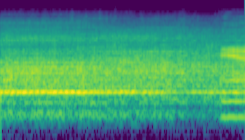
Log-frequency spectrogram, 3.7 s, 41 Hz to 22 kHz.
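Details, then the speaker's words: Cincinnati milling machine with spindle at 54 RPM and feed about 2 7/8 in/min, cool mist on, cutting down an existing slot: even, steady hum with one constant mid tone, no chatter or squeal; cutting smoothly. "So we're just kind of going down this slot we already cut. We'll make another cut after this, a little deeper, and see how it does."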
